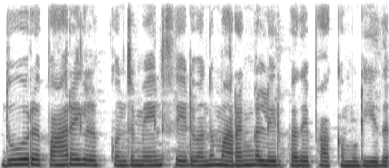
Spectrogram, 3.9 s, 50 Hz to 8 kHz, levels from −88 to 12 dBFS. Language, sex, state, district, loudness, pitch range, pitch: Tamil, female, Tamil Nadu, Nilgiris, -15 LUFS, 200-220 Hz, 210 Hz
